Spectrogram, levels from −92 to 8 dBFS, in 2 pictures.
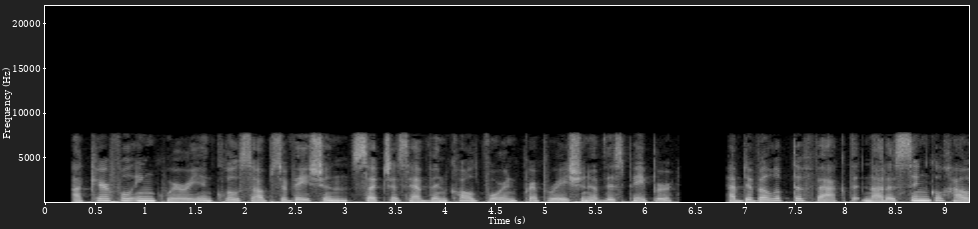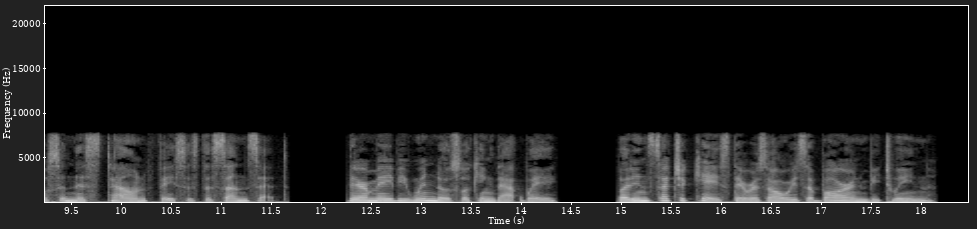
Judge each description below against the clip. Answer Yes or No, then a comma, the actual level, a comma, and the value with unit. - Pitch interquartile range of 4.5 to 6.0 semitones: Yes, average, 5.1 semitones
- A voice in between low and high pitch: Yes, medium, 165 Hz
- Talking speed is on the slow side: No, average, 160 wpm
